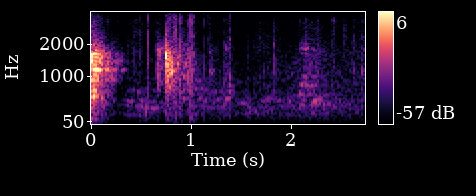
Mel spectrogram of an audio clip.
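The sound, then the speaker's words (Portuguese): A dog makes a few short, whiny vocal sounds in the background, coming in brief bursts separated by quieter gaps, fairly soft. “Não sei, não, desculpa, é um cachorro.”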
